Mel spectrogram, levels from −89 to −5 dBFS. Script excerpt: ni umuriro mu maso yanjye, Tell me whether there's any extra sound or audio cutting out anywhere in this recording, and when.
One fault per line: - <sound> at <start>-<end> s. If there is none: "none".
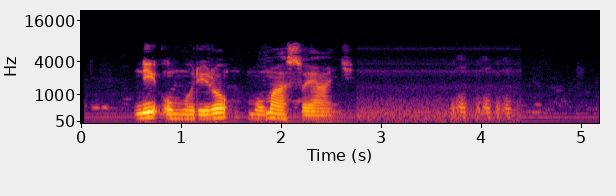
- laugh at 3.7-4.3 s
